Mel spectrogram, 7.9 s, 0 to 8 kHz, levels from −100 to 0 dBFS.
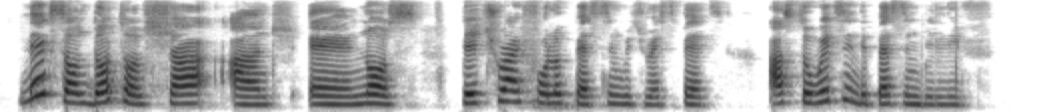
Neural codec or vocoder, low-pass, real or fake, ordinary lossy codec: none; none; real; none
